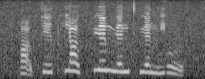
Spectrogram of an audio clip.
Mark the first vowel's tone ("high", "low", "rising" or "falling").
low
